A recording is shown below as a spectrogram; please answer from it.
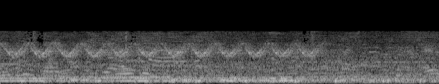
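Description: Electronic siren tone warbling rapidly up and down, about three and a half sweeps a second, stopping a little before the end, over a low steady hum.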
